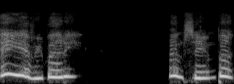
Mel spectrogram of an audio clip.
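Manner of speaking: very high, squeaky cartoon voice. Speaker recalls how his voice used to sound, in a Mickey Mouse voice. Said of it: "I used to have like a Mickey Mouse voice".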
